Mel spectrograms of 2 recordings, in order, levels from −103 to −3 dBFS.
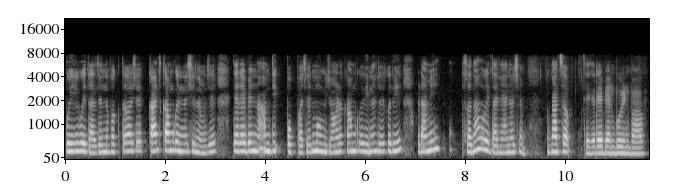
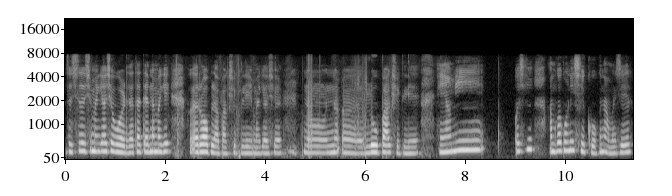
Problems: background conversations at intervals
